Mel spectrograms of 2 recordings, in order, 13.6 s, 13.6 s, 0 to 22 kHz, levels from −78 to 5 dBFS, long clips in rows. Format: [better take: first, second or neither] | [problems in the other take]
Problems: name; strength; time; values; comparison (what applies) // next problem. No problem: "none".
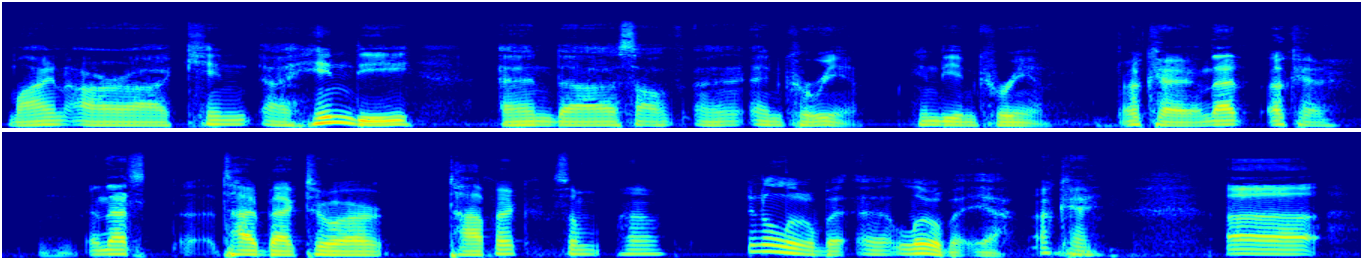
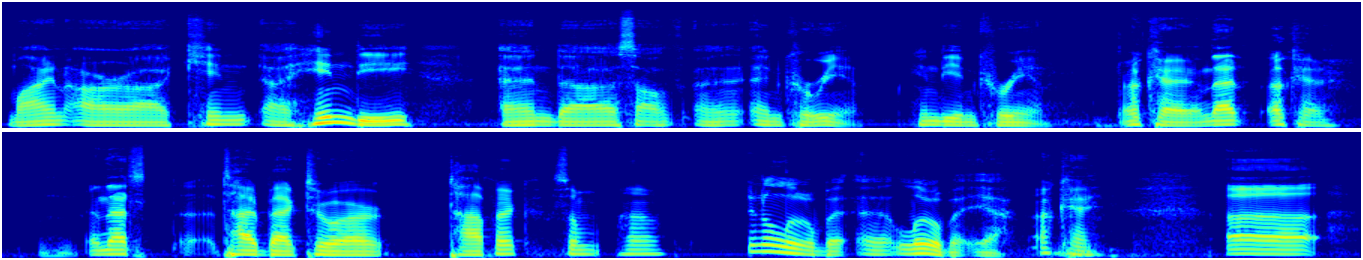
second | garbled, watery; slightly; nothing above 11 kHz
